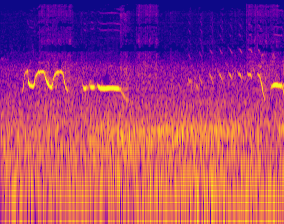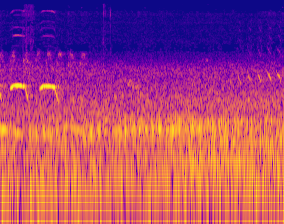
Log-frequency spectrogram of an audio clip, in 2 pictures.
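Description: A white-rumped shama sings two bursts of loud, clear whistled phrases with looping and falling notes. Soft repeated chirps run between them over a high insect-like hiss.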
